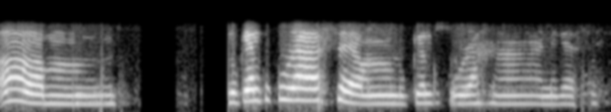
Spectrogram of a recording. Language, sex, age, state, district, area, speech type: Assamese, female, 30-45, Assam, Sivasagar, rural, conversation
